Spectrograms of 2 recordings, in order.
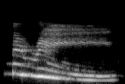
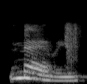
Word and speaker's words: Mary: or ask violet too marie oh it's not marie it's mary if i'm saying you're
